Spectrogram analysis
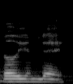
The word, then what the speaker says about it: Filium Dei: Am I pronouncing it right? Filium Dei.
